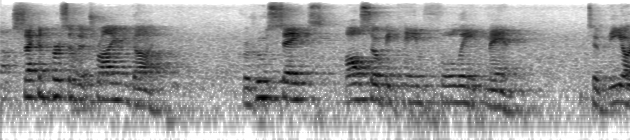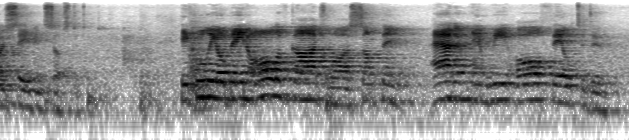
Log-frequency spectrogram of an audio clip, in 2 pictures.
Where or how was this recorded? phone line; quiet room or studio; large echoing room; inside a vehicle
large echoing room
